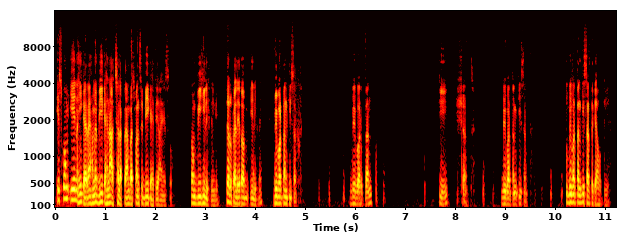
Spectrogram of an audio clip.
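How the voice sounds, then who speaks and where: A man's voice: mid-range voice, lively intonation, quick pace, long pauses, dry recording. A male physics teacher giving a classroom lecture, quizzing his students, answering his own questions and repeating key terms, calling them son and brother.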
